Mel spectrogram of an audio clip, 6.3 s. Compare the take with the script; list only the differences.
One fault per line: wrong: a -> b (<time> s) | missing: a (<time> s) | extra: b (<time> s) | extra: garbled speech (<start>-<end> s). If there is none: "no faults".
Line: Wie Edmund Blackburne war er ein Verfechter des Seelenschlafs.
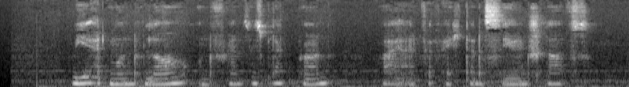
extra: Law und Francis (1.4 s)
